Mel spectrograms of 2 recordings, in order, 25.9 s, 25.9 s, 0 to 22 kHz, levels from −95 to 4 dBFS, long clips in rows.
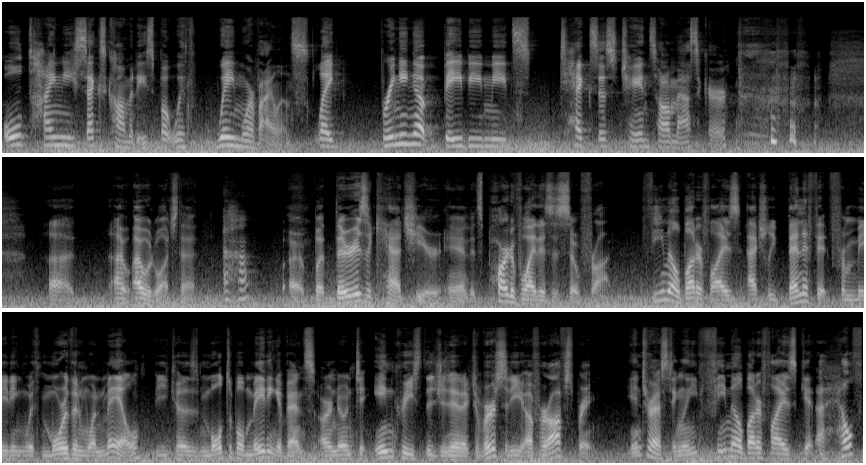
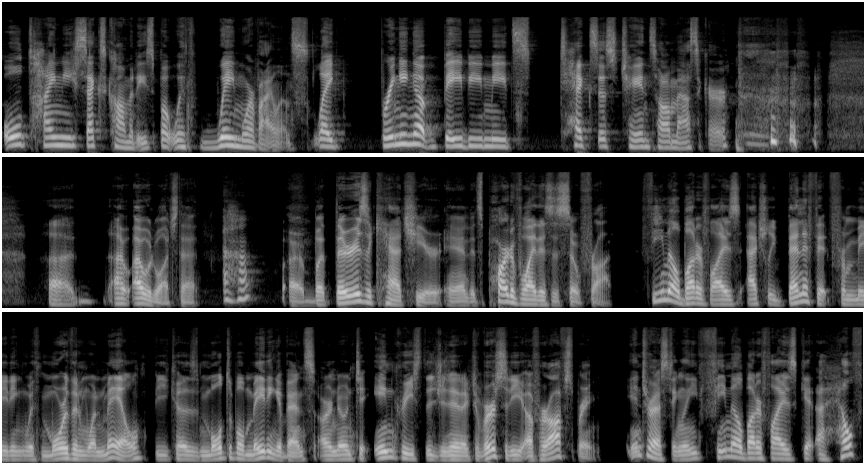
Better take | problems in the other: second | wind noise on the microphone; occasional gusts; 20 dB below the speech

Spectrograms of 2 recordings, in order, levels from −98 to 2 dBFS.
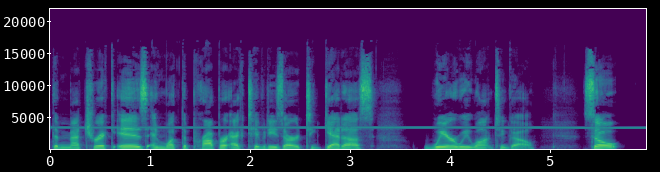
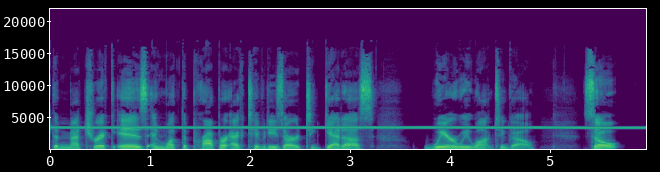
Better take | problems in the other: first | high-pitched whine; loud; throughout; 3.5 kHz, 8 dB below the speech; faint in the first

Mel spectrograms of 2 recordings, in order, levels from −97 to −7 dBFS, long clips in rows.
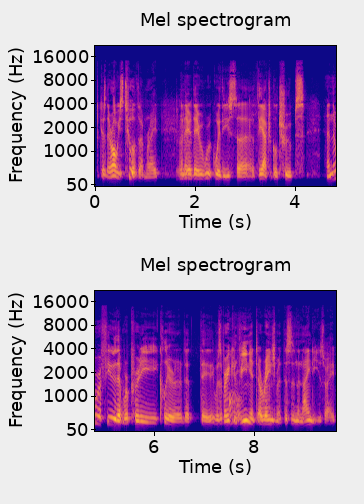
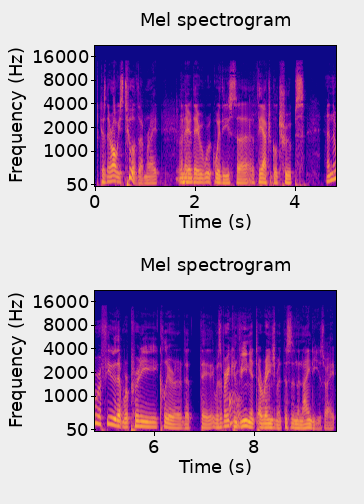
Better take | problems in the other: second | thin; somewhat; fading below 300 Hz

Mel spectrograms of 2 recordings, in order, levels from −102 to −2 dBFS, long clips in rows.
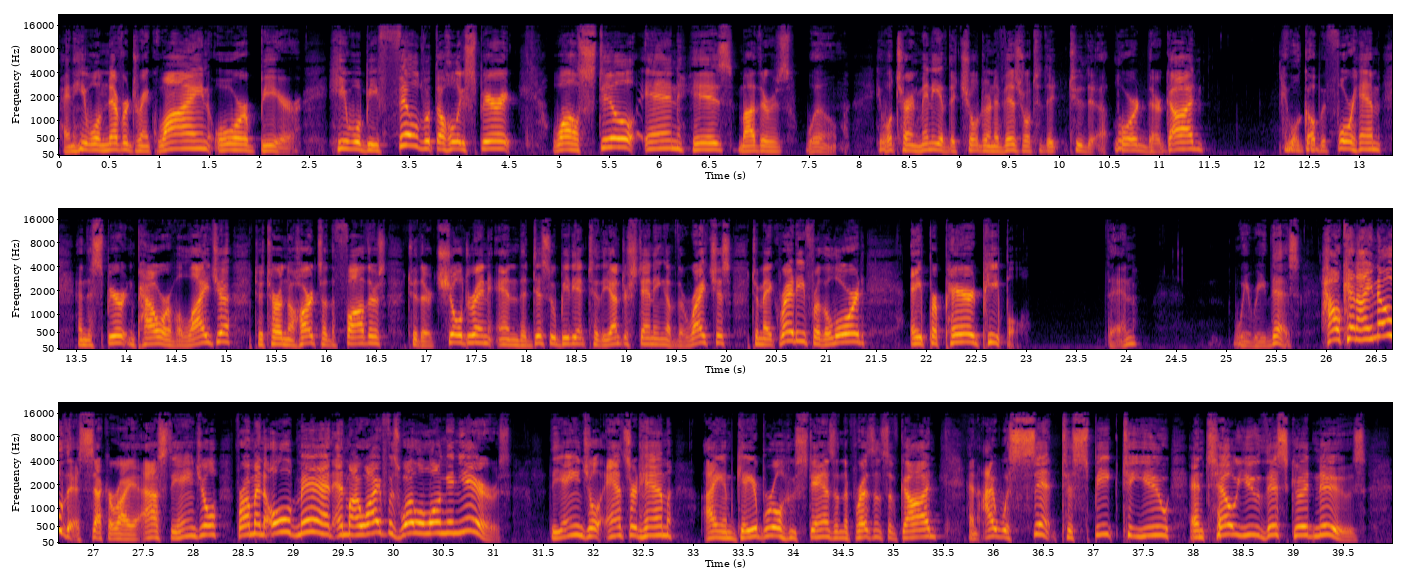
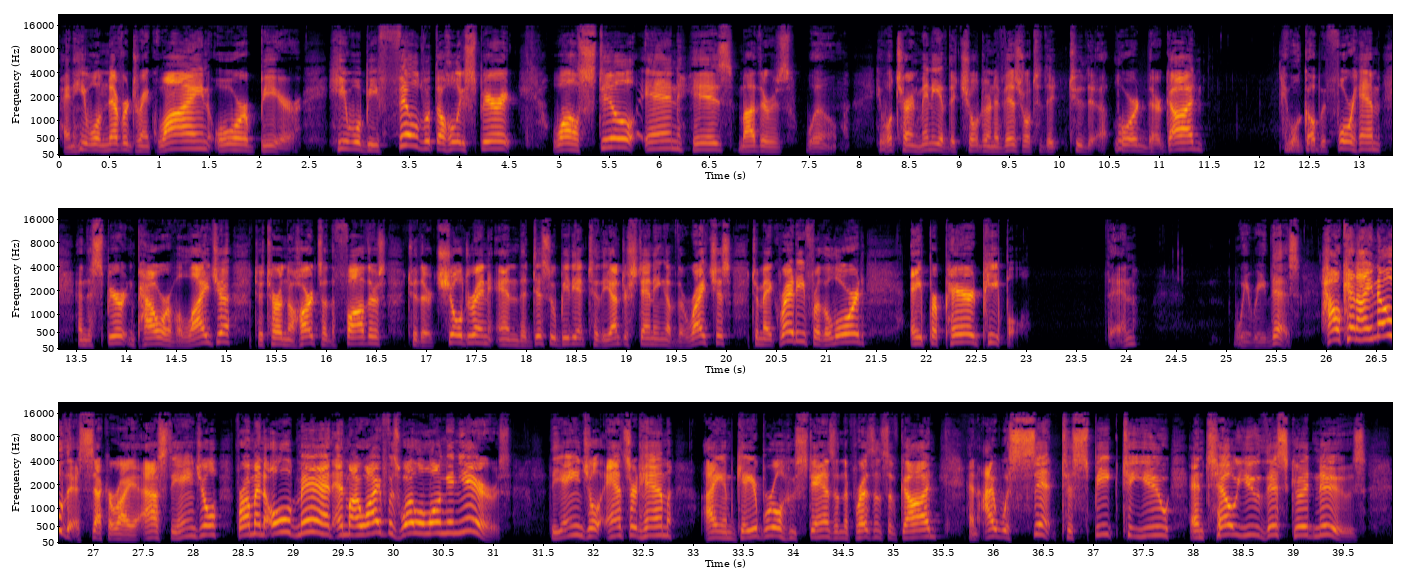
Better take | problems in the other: first | thin; very; fading below 850 Hz

